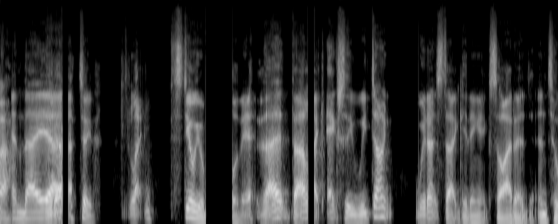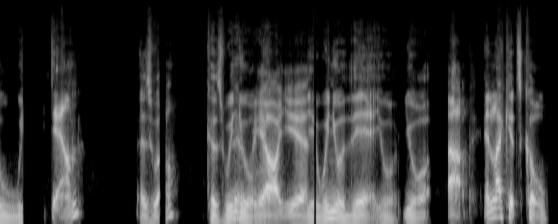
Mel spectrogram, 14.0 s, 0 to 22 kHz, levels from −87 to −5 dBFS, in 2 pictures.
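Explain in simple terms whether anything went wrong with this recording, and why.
Yes, something went wrong. The playback program probably failed repeatedly to deliver sound in time, so blocks of digital silence replaced it at 0.77, 2.56, 3.84, 7.25, 8.96 and 10.89 s. Each causes a brief hole, lasting 30 to 340 ms, including one after "getting excited until we" and one before "when you're there you're".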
